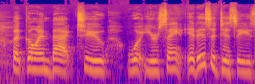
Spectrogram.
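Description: Captured in a very clean recording with a silent background, a woman with a plain, everyday voice and an American accent speaks at a fairly slow pace and a fairly high pitch. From Texas, Houston area. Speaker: addiction recovery counselor. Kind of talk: interview, personal testimony.

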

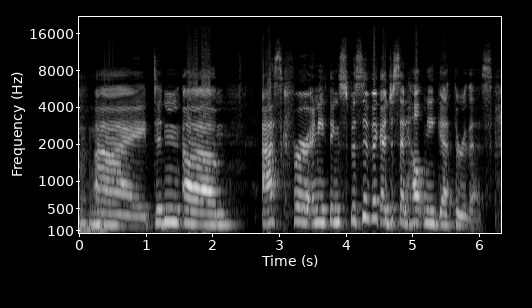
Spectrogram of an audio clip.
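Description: A woman's fairly high voice at a fairly slow pace, with ordinary pitch variation and noticeable background noise. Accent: American. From US South, Georgia. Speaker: podcast co-host. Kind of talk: casual chat.

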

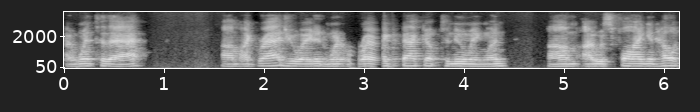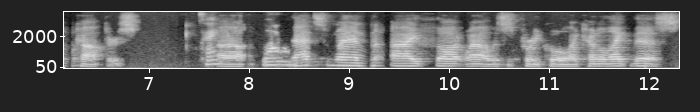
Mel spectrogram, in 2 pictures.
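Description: At a fairly slow pace, a man with an American accent uses an unremarkable speaking voice and ordinary pitch variation. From US South, North Carolina. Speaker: Coast Guard veteran. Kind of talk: casual chat.

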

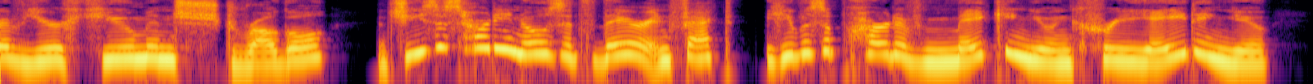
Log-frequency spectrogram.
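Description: Intonation here is lively. The sound is dry and close with no echo, in a very clean recording with a silent background. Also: woman. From Syria / Middle East family. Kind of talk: angry rant, fired-up passionate preaching-style monologue. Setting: solo podcast monologue, recorded earlier. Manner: direct, addresses listeners warmly as friends.

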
